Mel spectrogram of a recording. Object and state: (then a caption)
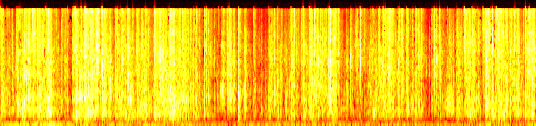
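Clear plastic bag being crinkled. A thin clear plastic film bag holding toy makeup pieces is held in both hands while the fingers crinkle and crumple it in place. The result is a steady stream of bright, crackly rustling, mostly high-pitched, with no low end and quick swells and dips in loudness.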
